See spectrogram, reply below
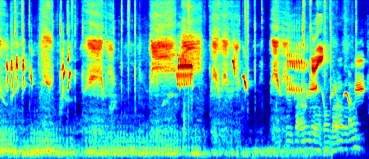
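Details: Javan pied starling with an isian song meant for tutoring other birds: scratchy high warbling and squeaks, a clear whistled note midway, and rapid downslurred whistles near the end over a faint low hum.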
